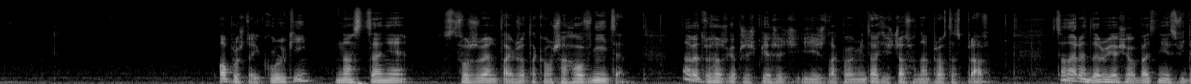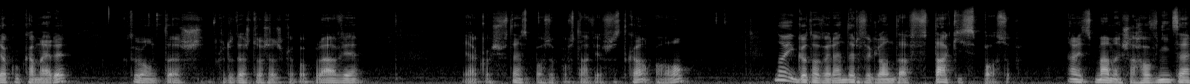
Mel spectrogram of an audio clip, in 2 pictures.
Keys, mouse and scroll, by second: 1.1 t, 3.6 middle click, 4.9 middle click, 6.1 middle click, 6.9 middle click, 8.6-9.0 scroll down 6, 9.7 middle click, 10.7 KP_0, 13.3 right click, 14.3 shift+f, 17.3 click, 17.5 g, 19.1 click.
